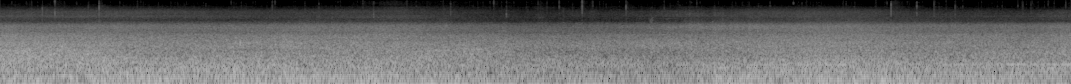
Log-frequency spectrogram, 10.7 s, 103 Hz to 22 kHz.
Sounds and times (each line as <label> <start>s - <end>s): waves 6.6s - 10.7s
